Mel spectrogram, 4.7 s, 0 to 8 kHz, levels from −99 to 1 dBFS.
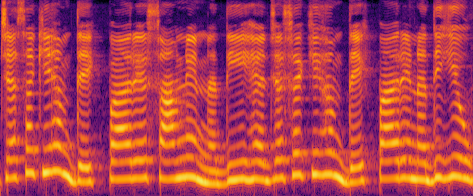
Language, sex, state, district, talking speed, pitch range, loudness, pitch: Hindi, female, Bihar, Katihar, 240 wpm, 255-295 Hz, -13 LUFS, 270 Hz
